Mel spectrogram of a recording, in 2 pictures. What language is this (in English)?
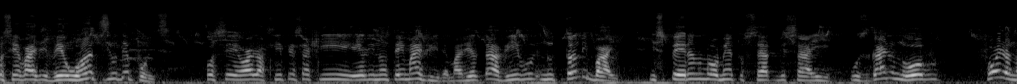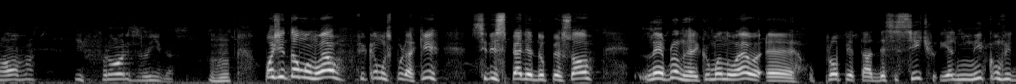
Portuguese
